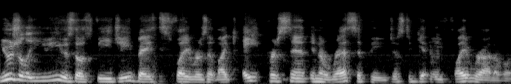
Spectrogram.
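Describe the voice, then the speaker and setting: In an American accent, the speaker talks very fast with hardly any pauses, lively intonation and a somewhat breathy sound. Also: man, medium pitch for a man. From northern US. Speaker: e-liquid recipe maker. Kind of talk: casual chat.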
